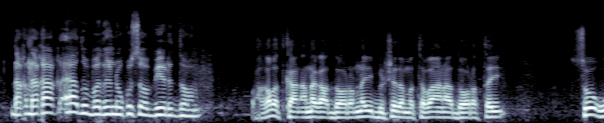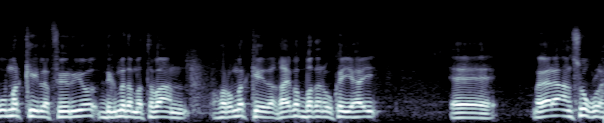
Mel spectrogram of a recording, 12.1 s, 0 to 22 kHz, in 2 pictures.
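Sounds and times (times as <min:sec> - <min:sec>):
woman talking: 0:00.0 - 0:02.2
man talking: 0:02.5 - 0:09.9, 0:10.5 - 0:12.0.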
